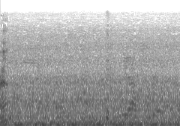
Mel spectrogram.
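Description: Steady low rumble and hiss of fire apparatus engines running at a fire scene.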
